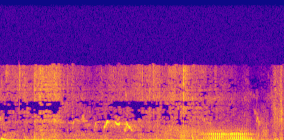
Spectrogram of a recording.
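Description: A short, sustained call from an African elephant, lasting under a second near the end, over a low steady rumble, with a few high bird chirps earlier.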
